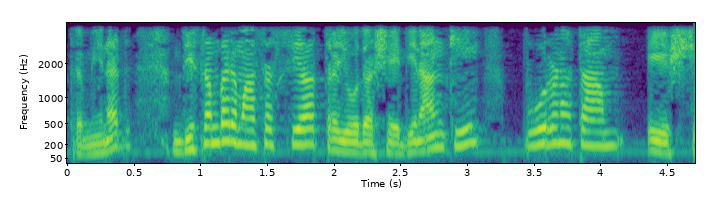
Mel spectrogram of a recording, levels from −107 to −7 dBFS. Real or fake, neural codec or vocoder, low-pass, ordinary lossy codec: fake; vocoder, 44.1 kHz, 128 mel bands every 512 samples, BigVGAN v2; 3.6 kHz; none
